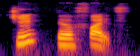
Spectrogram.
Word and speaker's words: pteridophytes: shall we the word J the fights are pronounced J the fights it is a vascular plant that reproduce using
